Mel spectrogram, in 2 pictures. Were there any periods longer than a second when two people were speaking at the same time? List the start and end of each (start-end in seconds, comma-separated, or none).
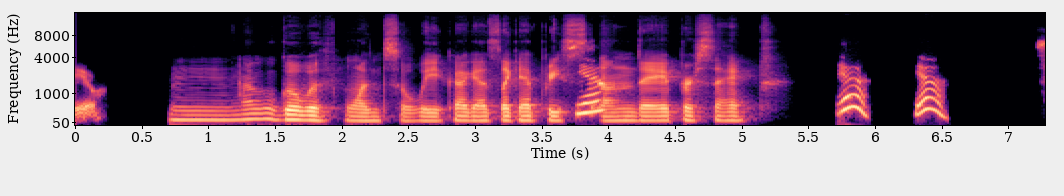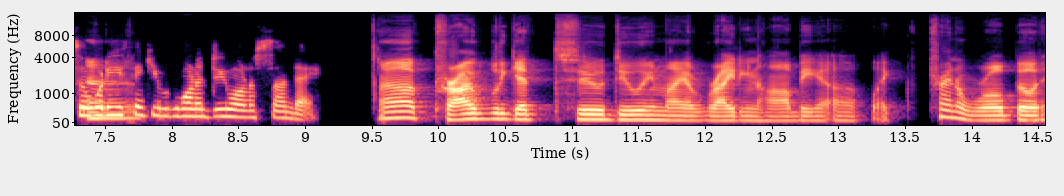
none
